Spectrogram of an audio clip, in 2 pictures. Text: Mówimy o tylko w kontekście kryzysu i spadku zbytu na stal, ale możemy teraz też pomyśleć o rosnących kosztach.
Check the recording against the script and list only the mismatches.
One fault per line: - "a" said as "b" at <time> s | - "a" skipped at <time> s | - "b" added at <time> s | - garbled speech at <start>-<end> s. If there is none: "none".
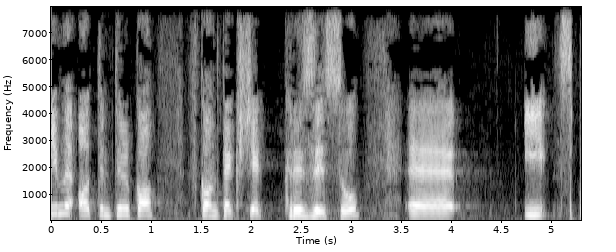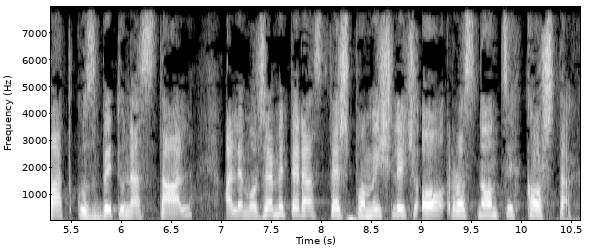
- "tym" added at 0.4 s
